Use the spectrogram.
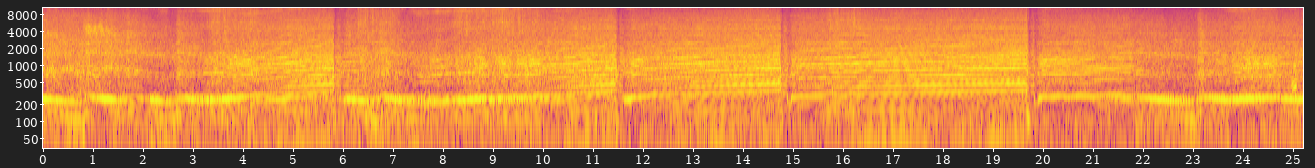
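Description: Race car engines in the mobile racing game Real Racing 3, a continuous droning engine note rising through the gears with repeated upshift drops, the car racing on a track among other cars.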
